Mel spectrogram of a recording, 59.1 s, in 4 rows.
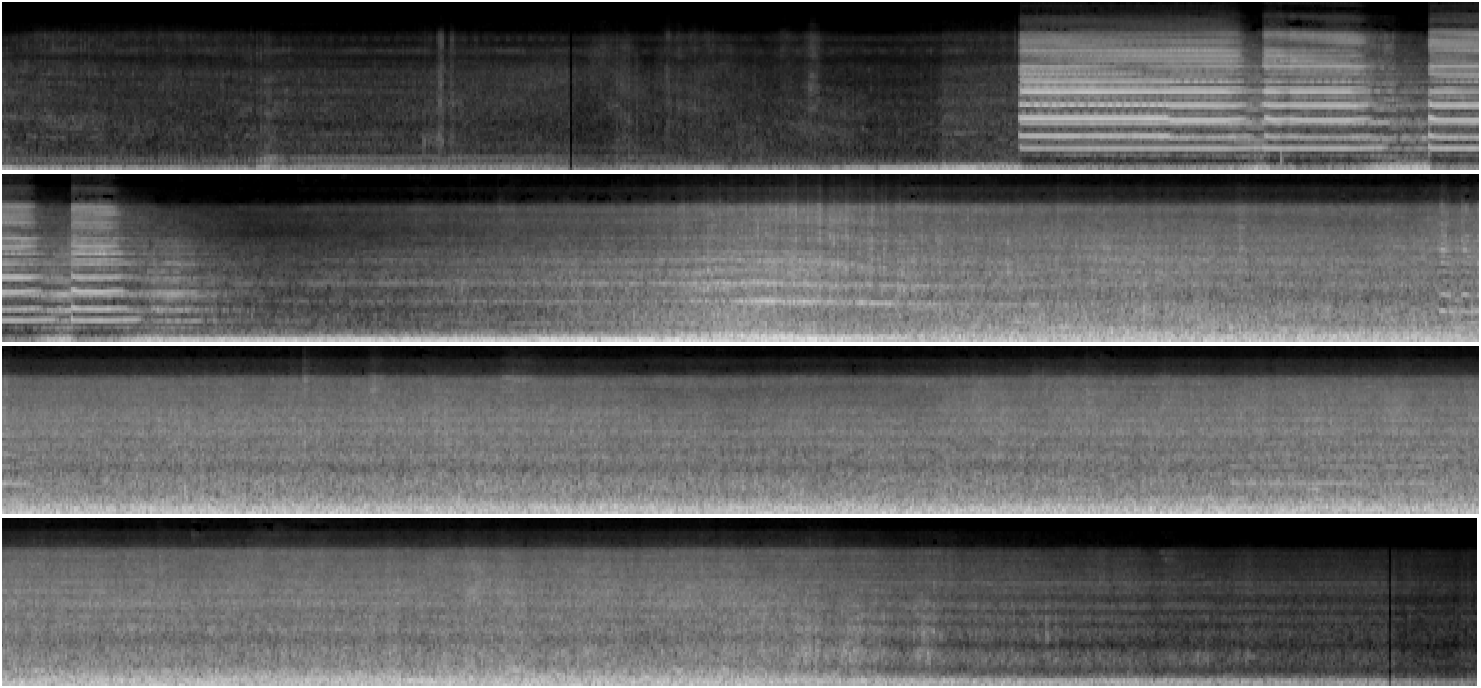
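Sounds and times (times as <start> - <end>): diesel locomotive engine passing: 0.0 - 59.0
locomotive horn blasts: 10.2 - 17.2, 29.1 - 30.0
freight wagons rolling rumble: 17.1 - 55.0.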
